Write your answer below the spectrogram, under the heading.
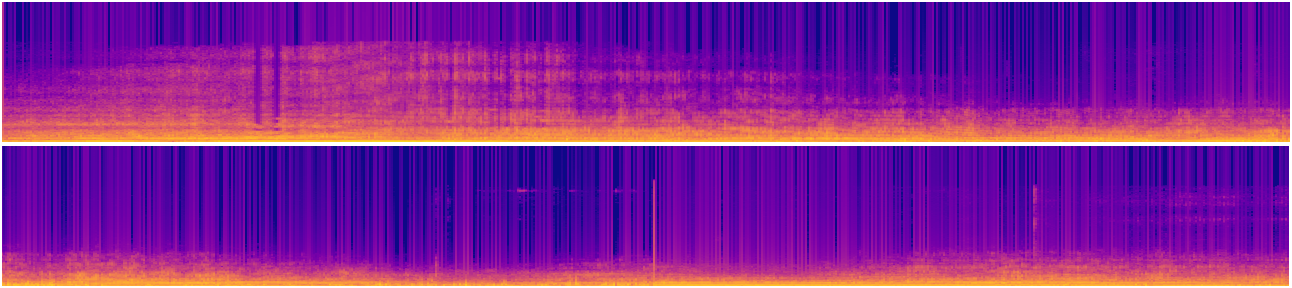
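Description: Radio-controlled model aircraft engine droning in flight, a steady pitched note that drops in pitch about a second and a half in, fades for a few seconds in the middle, then comes back steady.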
